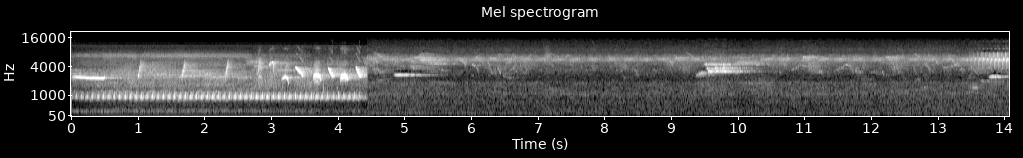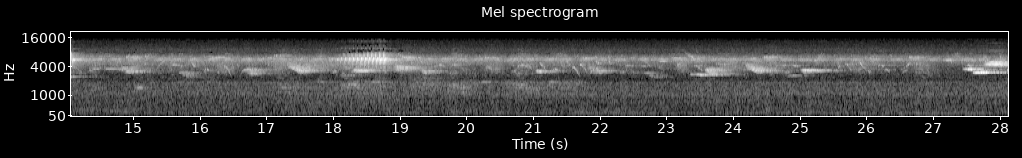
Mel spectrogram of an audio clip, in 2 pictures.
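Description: A loud opening sting of a steady tone under quick rising chirps lasts about four seconds. Then a brahminy starling sings short bursts of slurred whistled notes every few seconds, over a steady high-pitched hiss.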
